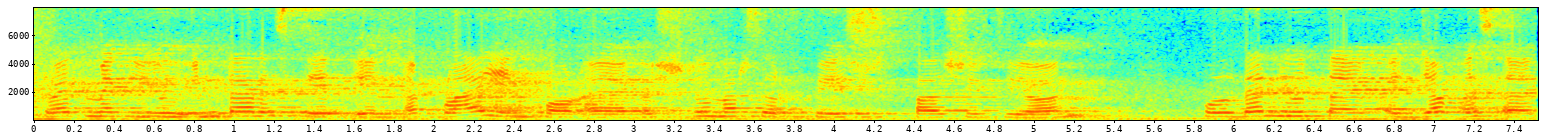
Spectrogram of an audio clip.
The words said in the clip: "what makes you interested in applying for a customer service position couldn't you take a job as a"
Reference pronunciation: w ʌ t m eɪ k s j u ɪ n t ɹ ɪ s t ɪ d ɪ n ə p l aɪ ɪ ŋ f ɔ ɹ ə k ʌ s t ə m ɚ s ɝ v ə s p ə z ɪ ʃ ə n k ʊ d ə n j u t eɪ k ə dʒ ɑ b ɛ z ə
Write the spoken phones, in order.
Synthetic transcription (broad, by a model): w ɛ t m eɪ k j u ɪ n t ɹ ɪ s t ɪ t ɪ n ə p l aɪ ɪ ŋ f ɔ ɹ ə k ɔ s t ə m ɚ s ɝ f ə s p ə s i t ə n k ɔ d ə n j u t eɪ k ə dʒ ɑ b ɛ s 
